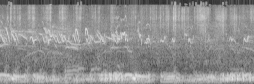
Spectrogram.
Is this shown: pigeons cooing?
yes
